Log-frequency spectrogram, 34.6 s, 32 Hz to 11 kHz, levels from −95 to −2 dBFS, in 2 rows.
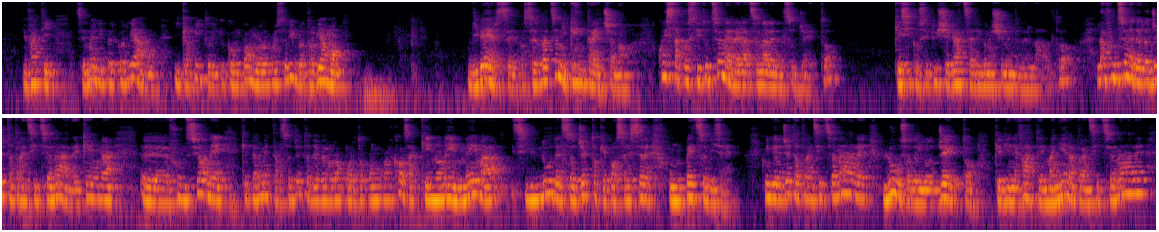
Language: Italian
